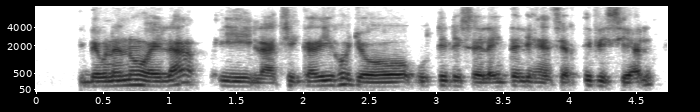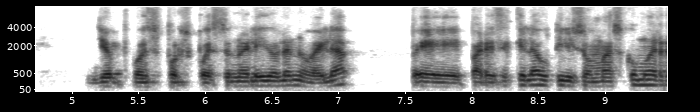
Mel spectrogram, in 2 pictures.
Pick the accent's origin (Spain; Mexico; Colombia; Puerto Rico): Colombia; por qué somos como somos los colombianos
